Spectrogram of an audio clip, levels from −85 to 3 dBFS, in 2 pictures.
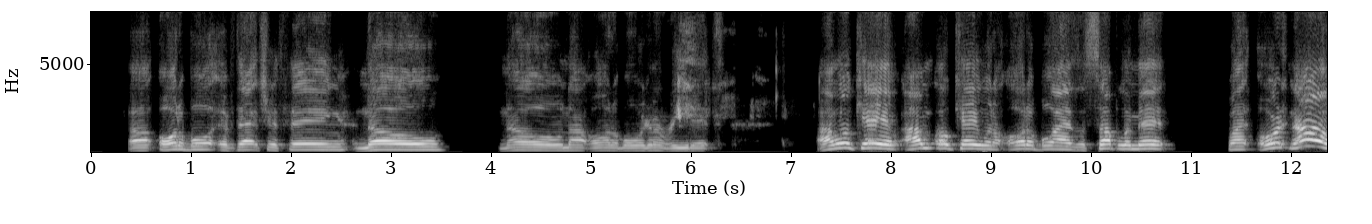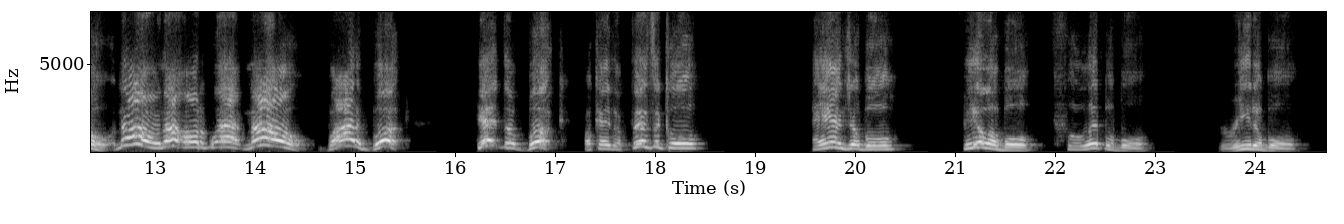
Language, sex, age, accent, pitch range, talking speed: English, male, 20-39, American, 165-240 Hz, 110 wpm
